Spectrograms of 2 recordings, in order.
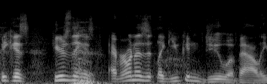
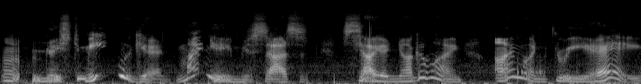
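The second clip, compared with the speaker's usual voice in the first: high, swooping, pitched-up cartoon-dog voice; 5 semitones higher than usual. Reading a character's self-introduction while talking like Scooby-Doo: Scooby-Doo voice. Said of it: "while talking like Scooby Doo".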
